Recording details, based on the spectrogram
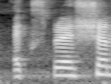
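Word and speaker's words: expression: जबकि एक्सप्रेशन में एक्सप्रेशन में शन करके आ रहा है।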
